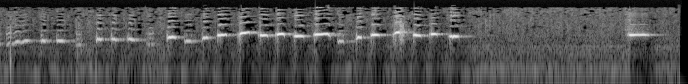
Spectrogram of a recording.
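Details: Pet cockatiel whistling a Mozart opera melody: pure pulsed whistled notes climbing stepwise in pitch, wavering and falling back, then a pause and a single bright whistle, with a low steady hum behind.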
